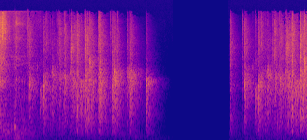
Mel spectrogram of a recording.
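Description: Hands clapping in a quick, uneven patter, like a small group applauding. It cuts off abruptly about three seconds in, leaving dead silence, and starts again about a second and a half later.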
